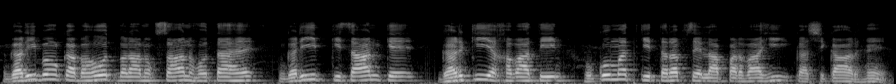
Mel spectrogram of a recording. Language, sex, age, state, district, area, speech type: Urdu, male, 18-30, Bihar, Purnia, rural, spontaneous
